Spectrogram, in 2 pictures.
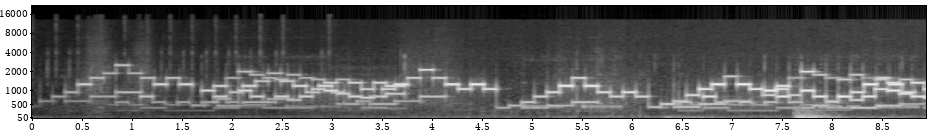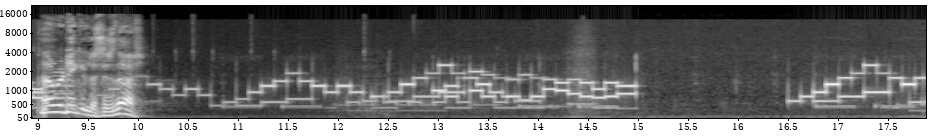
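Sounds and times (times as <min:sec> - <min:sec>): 
cordless phone ringtone melody of electronic tones: 0:00.0 - 0:15.1, 0:16.6 - 0:17.8
low thump: 0:07.6 - 0:08.2
speech: 0:09.1 - 0:10.2.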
